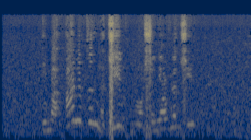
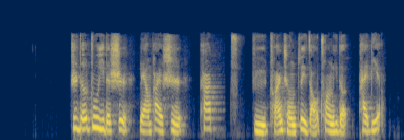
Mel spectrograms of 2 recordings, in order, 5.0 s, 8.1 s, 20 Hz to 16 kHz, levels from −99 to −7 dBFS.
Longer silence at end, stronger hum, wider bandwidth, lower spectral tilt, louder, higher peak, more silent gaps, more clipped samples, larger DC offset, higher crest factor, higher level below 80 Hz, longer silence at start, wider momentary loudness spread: first, 1.15 s vs 0.5 s; neither; first, 12 kHz vs 7.6 kHz; second, 2.5 dB/octave vs -5 dB/octave; second, -36 LUFS vs -18 LUFS; second, -14 dBFS vs -4 dBFS; neither; neither; neither; first, 26 dB vs 14 dB; second, -88 dBFS vs -58 dBFS; second, 0.85 s vs 1.4 s; first, 23 LU vs 12 LU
